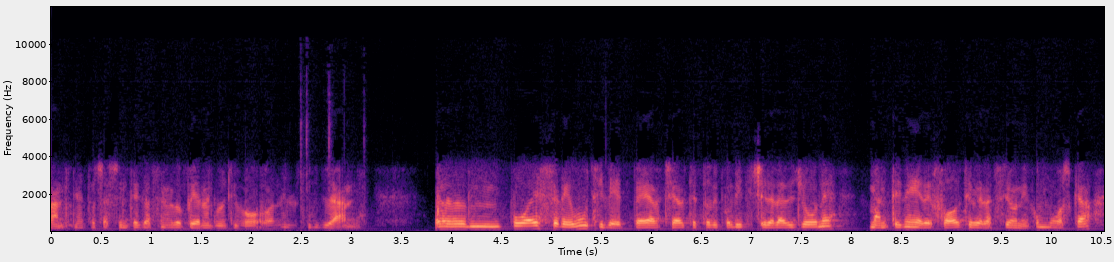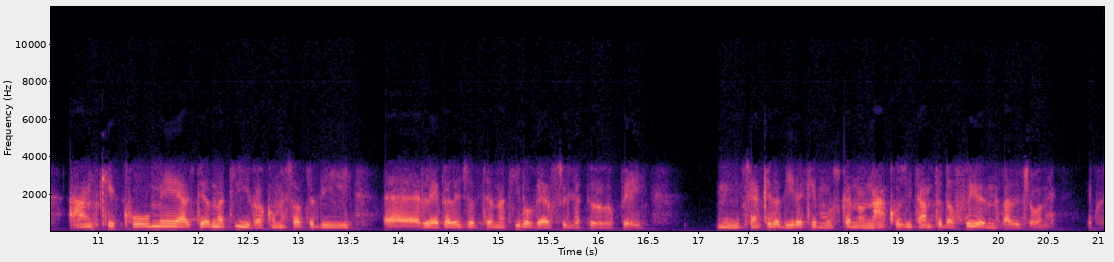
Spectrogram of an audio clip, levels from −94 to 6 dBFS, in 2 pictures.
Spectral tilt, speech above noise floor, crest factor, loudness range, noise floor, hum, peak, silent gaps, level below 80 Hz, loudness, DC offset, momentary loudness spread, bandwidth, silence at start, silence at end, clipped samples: -7 dB/octave; 38 dB; 18 dB; 4 LU; -58 dBFS; 50 Hz at -55 dBFS; -2 dBFS; none; -70 dBFS; -20 LUFS; under 0.1%; 10 LU; 6 kHz; 0 s; 0 s; under 0.1%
